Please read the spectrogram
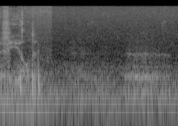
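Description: A man whispering a few words that end within the first second, then quiet.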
